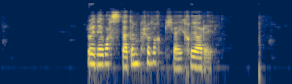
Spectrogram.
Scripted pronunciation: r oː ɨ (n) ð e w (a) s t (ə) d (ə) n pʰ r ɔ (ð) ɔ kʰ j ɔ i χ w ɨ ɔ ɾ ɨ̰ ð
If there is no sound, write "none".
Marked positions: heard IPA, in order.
none, a, a, ə, v

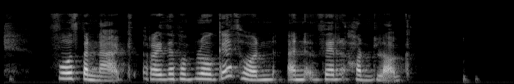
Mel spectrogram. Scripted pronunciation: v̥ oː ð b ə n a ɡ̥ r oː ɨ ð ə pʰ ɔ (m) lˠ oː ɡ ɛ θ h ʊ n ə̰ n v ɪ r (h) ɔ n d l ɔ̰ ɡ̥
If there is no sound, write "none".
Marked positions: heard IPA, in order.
b, h

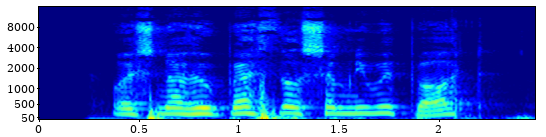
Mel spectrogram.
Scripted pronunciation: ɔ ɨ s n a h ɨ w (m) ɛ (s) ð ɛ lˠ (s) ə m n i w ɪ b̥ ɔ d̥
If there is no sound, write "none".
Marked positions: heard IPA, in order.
b, θ, s

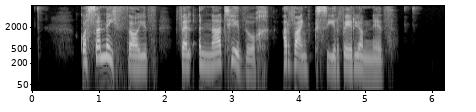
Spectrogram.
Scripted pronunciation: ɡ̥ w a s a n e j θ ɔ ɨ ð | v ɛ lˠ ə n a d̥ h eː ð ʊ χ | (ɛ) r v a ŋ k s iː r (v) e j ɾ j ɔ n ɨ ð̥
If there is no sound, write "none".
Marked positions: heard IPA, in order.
a, v

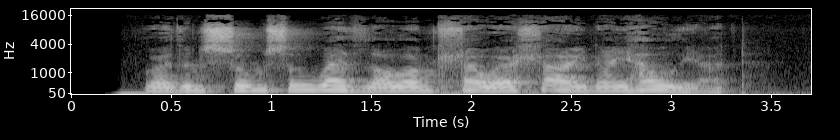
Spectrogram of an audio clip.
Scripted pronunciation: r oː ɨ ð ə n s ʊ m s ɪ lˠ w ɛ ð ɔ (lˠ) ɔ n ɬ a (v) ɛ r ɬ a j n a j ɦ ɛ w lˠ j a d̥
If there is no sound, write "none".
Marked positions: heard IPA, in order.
lˠ, w

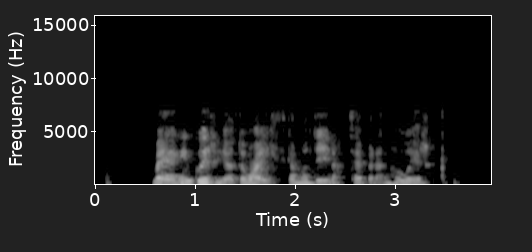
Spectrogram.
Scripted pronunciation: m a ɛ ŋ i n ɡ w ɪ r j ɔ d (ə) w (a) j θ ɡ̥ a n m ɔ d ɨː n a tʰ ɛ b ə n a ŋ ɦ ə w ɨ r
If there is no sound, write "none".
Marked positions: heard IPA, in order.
ə, a

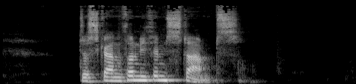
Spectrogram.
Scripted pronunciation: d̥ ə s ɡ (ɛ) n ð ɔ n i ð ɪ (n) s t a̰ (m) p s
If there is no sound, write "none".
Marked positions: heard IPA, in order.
a, m, m

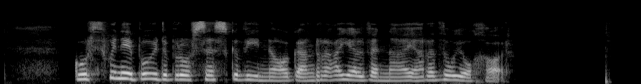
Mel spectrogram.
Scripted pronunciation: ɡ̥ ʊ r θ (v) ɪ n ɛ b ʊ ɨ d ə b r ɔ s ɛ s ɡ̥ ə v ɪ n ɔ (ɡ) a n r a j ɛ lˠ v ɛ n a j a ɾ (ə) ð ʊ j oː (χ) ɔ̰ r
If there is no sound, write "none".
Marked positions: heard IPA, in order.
w, ɡ, ə, χ

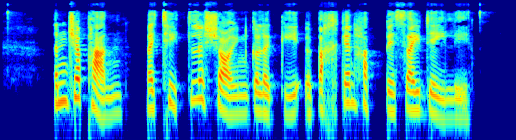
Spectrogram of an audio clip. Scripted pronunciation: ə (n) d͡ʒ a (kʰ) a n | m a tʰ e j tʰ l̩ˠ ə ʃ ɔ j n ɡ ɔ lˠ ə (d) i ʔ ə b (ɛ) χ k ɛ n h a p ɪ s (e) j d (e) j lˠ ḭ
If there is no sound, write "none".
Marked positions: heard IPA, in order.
n, pʰ, ɡ, a, a, e

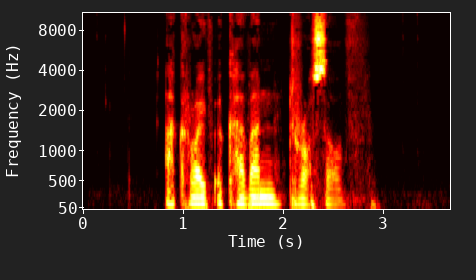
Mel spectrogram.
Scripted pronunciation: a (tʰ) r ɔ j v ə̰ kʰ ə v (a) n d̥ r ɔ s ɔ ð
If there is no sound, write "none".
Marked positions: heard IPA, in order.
kʰ, a

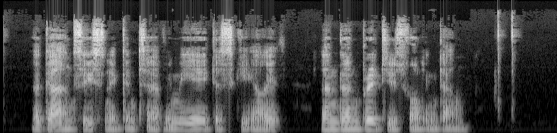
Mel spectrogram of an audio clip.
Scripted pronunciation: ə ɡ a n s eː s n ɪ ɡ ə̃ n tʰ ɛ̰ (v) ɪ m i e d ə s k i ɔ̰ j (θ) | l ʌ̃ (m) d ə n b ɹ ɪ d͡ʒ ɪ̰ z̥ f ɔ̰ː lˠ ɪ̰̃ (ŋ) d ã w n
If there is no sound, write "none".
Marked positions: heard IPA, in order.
v, ð, n, ŋ

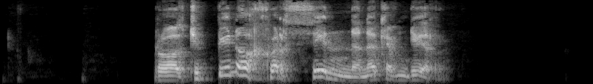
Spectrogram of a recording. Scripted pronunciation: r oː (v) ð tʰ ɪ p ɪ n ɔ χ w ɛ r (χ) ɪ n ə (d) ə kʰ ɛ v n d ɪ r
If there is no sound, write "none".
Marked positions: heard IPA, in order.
none, θ, n

